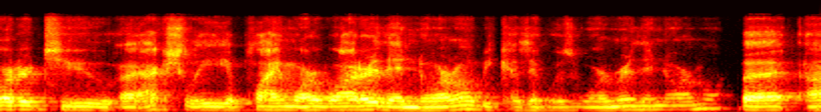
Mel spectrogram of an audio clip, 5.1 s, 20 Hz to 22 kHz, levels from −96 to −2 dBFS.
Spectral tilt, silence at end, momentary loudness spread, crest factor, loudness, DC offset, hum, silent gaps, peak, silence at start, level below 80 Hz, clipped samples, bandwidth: -4.5 dB/octave; 0 s; 13 LU; 16 dB; -19 LUFS; under 0.1%; none; none; -2 dBFS; 0 s; -66 dBFS; under 0.1%; 12.5 kHz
